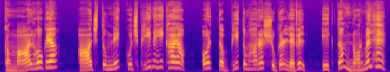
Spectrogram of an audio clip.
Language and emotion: Hindi, surprised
